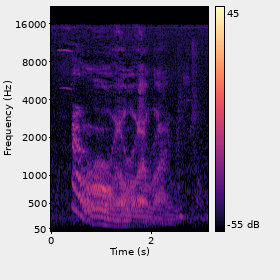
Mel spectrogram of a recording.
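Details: Whippet asking for food out of hunger, letting out a single wavering, talking-like howl of roughly two seconds that starts high, wobbles, and fades into a low groan.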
